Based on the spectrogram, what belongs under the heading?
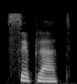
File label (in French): C'est plate !, Québécois French; Boring!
